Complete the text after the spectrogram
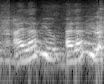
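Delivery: high, squawky parrot voice, laughing through it; talking parrot. Retold or imitated. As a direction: imitate a pet bird chirping the words. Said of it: "they speak English even".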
